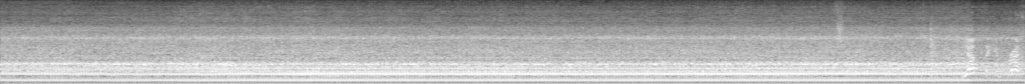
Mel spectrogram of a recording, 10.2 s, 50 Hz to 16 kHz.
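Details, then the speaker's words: Wen 56203i 2000 W inverter generator (built 7/2020), eco mode off, running a 1-ton 13,500 BTU portable AC (11.9 A, about 930–1200 W) after a brief overload light at compressor start: a steady, even hum with no surging; it handles the load fine. "so you saw that overload light coming come on briefly in the machine struggle but we're running this thing will start a one ton ac 13 500 bp is actually a little bit of other time and i can confirm the compressor is running"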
